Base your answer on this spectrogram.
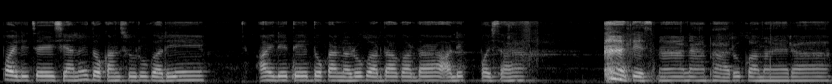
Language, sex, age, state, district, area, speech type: Nepali, female, 45-60, West Bengal, Jalpaiguri, urban, spontaneous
